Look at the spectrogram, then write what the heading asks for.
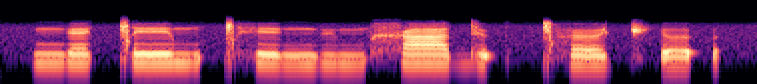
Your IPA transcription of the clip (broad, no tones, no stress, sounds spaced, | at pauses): ŋ ɛ ǀ e m ǀʰ e ŋ y m x a d ʏ ʔ ǀʰ œ t͡ʃʼ ə ʔ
